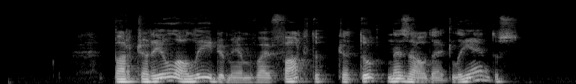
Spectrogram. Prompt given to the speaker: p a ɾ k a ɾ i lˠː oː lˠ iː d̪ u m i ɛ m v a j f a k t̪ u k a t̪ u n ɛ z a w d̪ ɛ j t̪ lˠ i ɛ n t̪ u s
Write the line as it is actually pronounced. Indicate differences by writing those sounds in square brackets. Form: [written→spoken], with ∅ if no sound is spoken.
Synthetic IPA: p a ɾ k a ɾ i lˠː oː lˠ iː d̪ u m i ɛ m v a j f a k t̪ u k a t̪ u n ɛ z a w d̪ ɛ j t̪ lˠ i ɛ n t̪ u s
